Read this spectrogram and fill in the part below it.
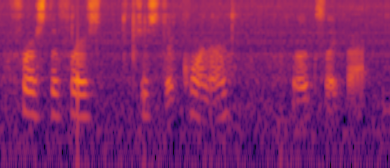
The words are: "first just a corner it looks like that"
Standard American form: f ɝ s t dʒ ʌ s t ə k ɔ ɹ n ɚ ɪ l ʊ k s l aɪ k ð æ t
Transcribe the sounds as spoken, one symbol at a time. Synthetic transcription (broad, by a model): f ɝ s t dʒ ʌ s t ə k ɔ ɹ n ɚ l ʊ k s l aɪ k ð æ t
